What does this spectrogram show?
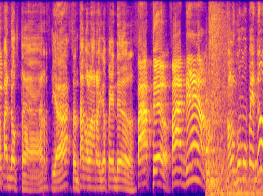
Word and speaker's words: padel: Padel bacanya bukan padel.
